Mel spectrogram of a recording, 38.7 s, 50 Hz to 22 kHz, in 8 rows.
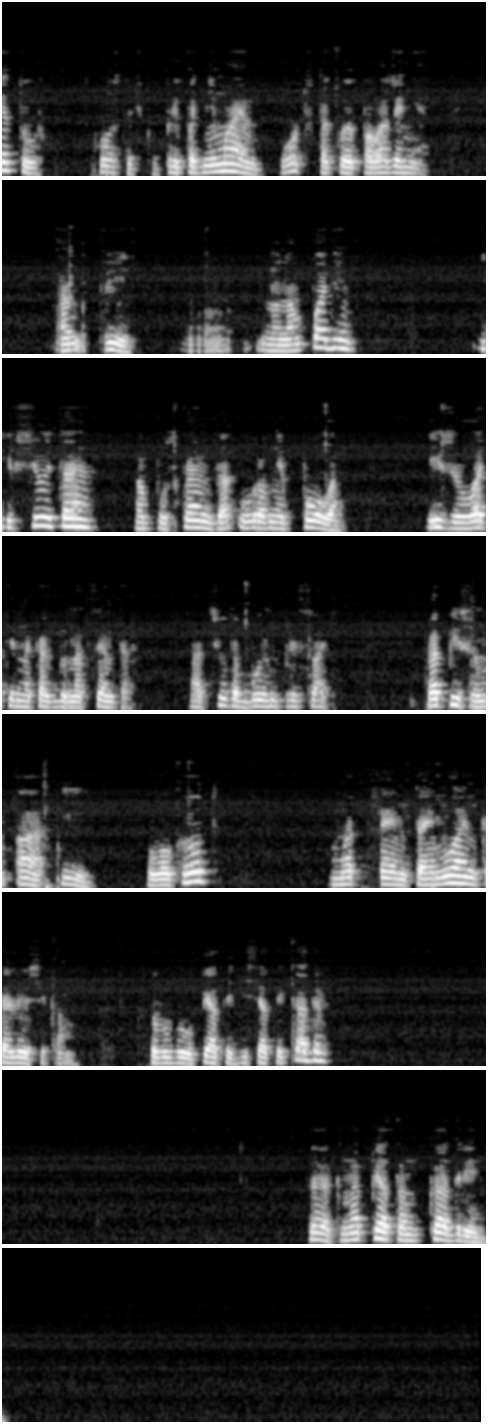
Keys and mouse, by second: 1.0 g, 5.5 KP_3, 7.0-8.2 drag, 9.6 click, 11.3-12.8 drag, 14.1-17.0 drag, 19.7 i, 23.6-24.6 middle drag, 27.1-38.6 drag.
